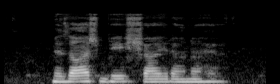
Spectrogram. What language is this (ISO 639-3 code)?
urd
